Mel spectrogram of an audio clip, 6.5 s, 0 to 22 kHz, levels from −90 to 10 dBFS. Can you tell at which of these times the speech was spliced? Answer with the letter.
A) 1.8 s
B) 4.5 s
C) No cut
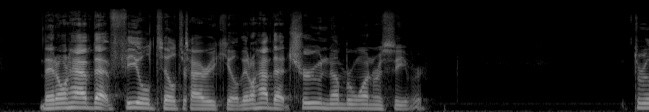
A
